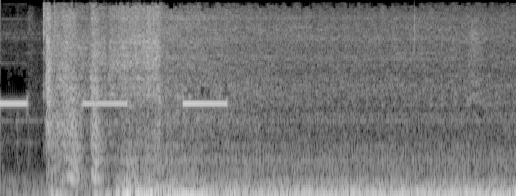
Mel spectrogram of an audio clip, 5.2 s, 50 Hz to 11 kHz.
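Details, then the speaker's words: Honda S2000 at 176,000 miles starting after a warning chime and idling with an uneven, stumbling beat. It has a check engine light, three misfire codes and an air temp sensor code, and misfires badly. "here I stumble listen to it idle so of course we've got a check engine light we've got 176 000 miles already verified it it's got three misfire codes and an air attempt sensor code"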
